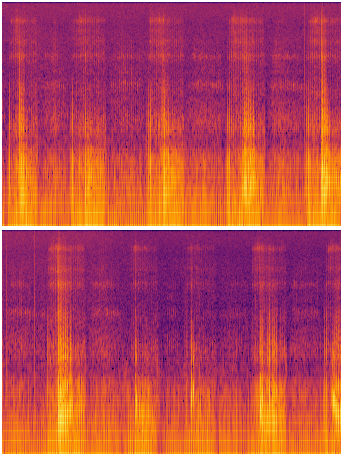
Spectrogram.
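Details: Low rumbling purr of a domestic cat heard up close, rising and falling with each breath, louder raspy swells arriving roughly every one and a half seconds over a steady drone.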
